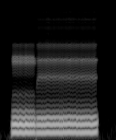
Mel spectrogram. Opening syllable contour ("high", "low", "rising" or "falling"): high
